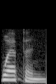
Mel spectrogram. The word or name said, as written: weapon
